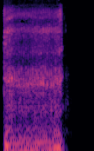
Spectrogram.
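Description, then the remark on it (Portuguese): A short, loud drum roll lasting about a second, a rapid rattling burst that is probably a voice imitating it with a rolled, growling sound, then abrupt silence. “Aí, fizeste mesmo, puto. Aí os rubos.”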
